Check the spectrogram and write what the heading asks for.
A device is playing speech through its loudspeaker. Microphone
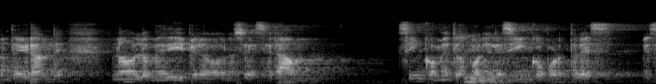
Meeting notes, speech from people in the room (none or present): present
